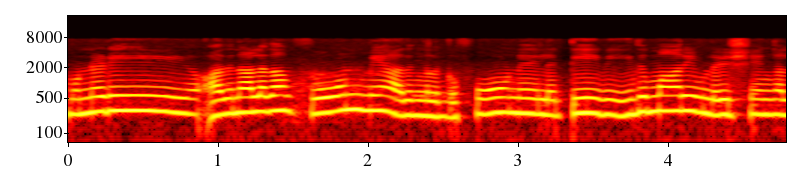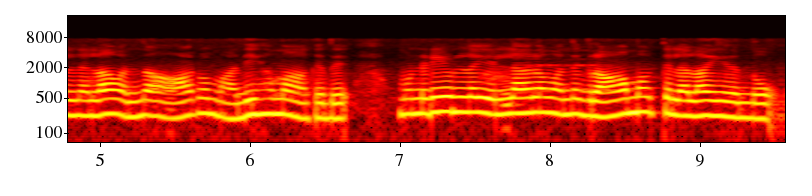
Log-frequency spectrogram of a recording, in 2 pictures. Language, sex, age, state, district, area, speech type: Tamil, female, 30-45, Tamil Nadu, Nagapattinam, rural, spontaneous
